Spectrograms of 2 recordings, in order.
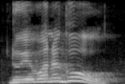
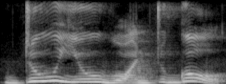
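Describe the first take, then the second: First: "Do you wanna go?" quick, with "you" reduced to "ya"; American reduction. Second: Very slow, "want to" said in full; full careful form. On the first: Teacher showing how Americans say it. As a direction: run "wanna" together fast. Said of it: "American pronunciation में बोलूँ तो वो बोलेंगे". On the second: Teacher showing the full form before the American one. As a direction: spell out "Do you want to go?" word by word. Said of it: "अगर मैं American English में बोलूँ". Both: Shown as a demonstration.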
